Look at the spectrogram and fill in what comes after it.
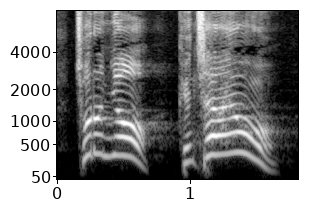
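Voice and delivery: Chungcheong dialect. Suggesting an answer to a question about smiling, in a Chungcheong dialect accent. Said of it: "그 충청도 사투리 좀 해봤는데".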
